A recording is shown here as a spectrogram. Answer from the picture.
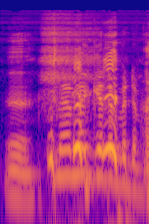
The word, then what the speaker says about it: Nurmagomedov: Yeah, Nurmagomedov. – Nurmagomedov.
